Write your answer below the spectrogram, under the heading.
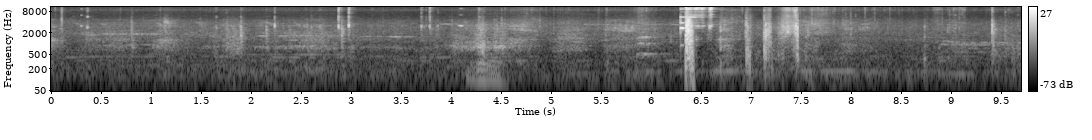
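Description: Metal wrench working on a motorcycle nut: scattered small clicks and clinks of steel on steel, with a sharp ringing clink about six seconds in and a few more close after it.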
